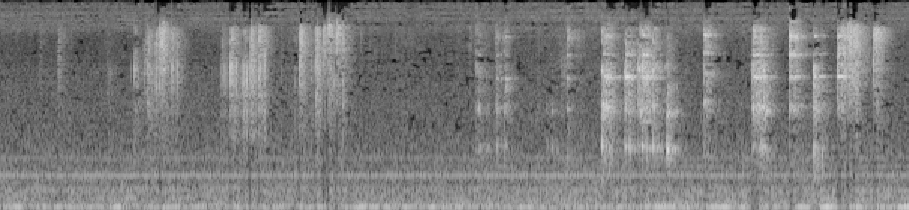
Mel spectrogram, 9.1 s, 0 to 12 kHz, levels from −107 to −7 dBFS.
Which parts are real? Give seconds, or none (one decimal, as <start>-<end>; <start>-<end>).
0.0-4.5; 7.8-9.1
